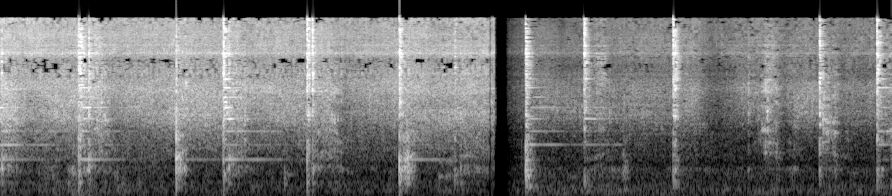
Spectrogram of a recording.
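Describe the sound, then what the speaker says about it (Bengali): Spices and salt frying in a pan for a vegetarian soybean dish, a constant sizzle punctuated by regular, crisp spatula scrapes roughly every half second to second, close and clear with no voices. "আবার একটু নাড়িয়ে দেবো। মশলা দিয়ে ভালো করে একটু কষিয়ে নিতে লাগবে।"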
